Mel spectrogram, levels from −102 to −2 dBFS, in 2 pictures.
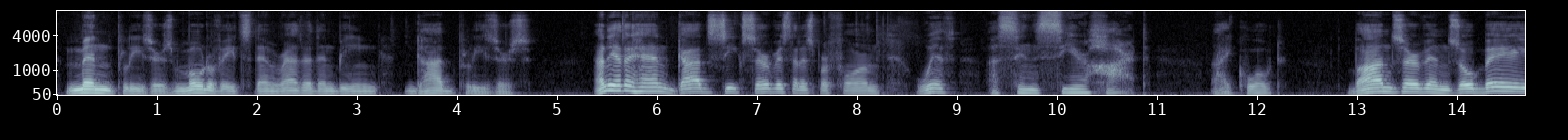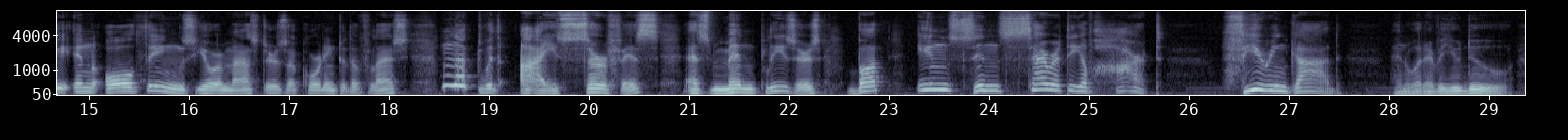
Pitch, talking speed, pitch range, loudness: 115 Hz, 110 wpm, 90-150 Hz, -36 LUFS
